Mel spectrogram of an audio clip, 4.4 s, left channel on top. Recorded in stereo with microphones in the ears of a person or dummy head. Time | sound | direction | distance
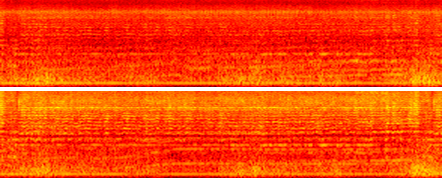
0.0 | an insect | 65° right (ahead or behind) | ?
